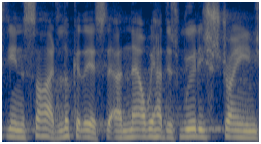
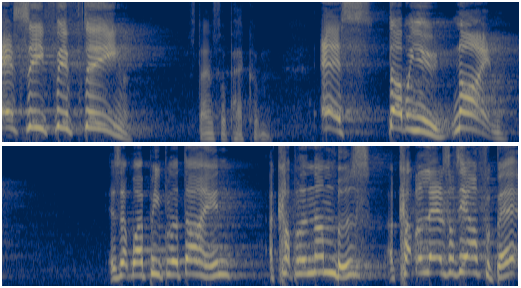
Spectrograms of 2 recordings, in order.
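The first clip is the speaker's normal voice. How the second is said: play-acted, very high, swooping, shouted theatrical delivery; 12 semitones higher than usual. Retelling a young girl's monologue at a showcase, imitating someone shouting. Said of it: "she shouted out".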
